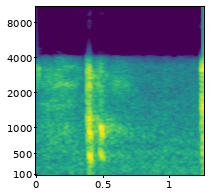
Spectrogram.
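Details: An infant gives a quick pair of short, light coughs, then another burst cut off at the end.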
